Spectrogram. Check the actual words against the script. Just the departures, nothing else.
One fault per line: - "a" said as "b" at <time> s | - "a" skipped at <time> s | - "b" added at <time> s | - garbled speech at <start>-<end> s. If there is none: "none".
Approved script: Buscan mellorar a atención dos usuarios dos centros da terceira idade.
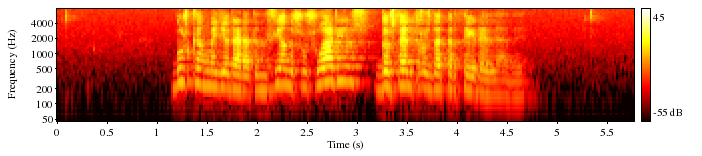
none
